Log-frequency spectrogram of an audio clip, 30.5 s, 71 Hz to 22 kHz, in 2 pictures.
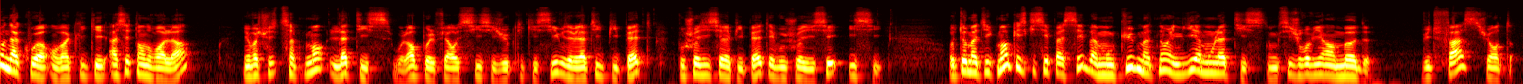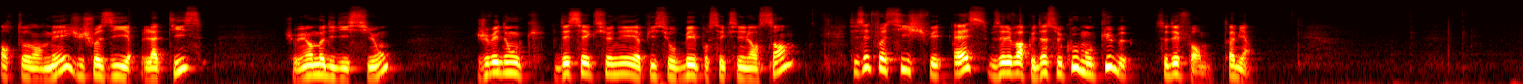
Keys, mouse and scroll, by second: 1.6-4.6 drag, 5.2 click, 6.4 click, 13.6 KP_1, 16.4 click, 18.3 Tab, 20.5 a, 21.7 b, 24.6 s, 29.3-30.4 middle drag.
